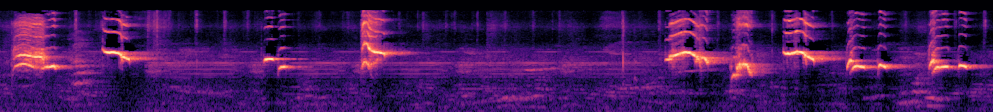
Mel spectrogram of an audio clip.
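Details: Greater green leafbird song used as therapy for a bird that has stopped singing, wild-sourced material from Kuningan: loud whistled and buzzy phrases, sharp descending slurs and rising-falling notes in bursts, with faint background sounds.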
